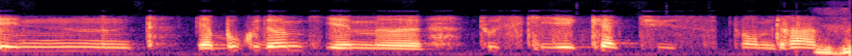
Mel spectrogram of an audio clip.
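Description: A woman at a fairly low pitch and fairly slow pace, with noticeable background noise. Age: 50s. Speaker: florist. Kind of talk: radio interview. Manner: hesitant, many fillers.

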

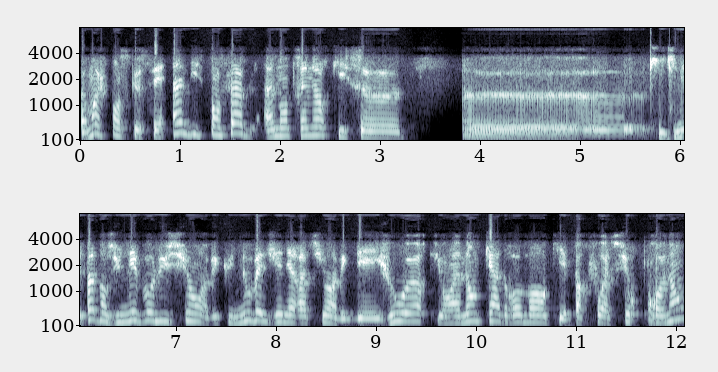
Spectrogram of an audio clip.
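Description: A man speaks at a fairly slow pace, his voice pitched high, with lively intonation. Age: 60s. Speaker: football coach, former pro player. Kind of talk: radio interview.

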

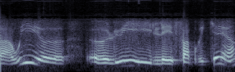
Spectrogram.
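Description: This man's pitch varies in an ordinary way as he talks at a very slow pace. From Alsace, France. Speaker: caller, luthier enthusiast. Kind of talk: casual phone chat, storytelling. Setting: phone call.

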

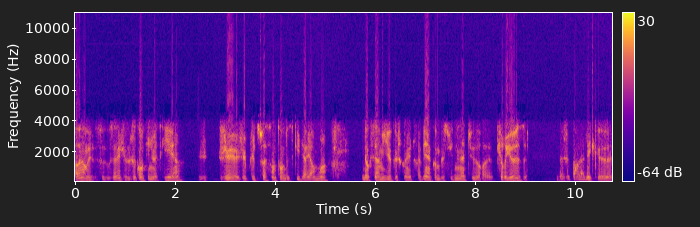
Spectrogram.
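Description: Fairly low in pitch, a man with an unremarkable speaking voice talks at a fairly slow pace. His intonation is lively. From Savoie, France. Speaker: crime novelist. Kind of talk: radio interview.

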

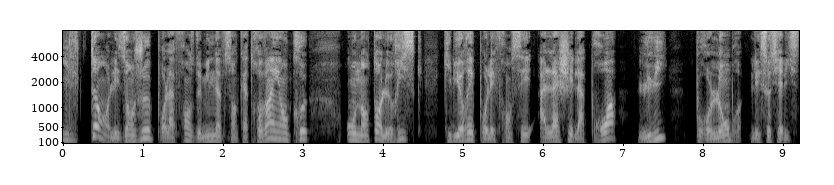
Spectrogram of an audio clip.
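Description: Against a quiet background, a man with a fairly high pitch talks at a fairly slow pace with very wide pitch swings, in a dry, close sound with no echo. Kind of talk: radio narration introducing and commenting on an archive address. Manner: measured, formal.

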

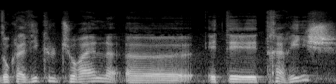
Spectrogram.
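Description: A man's pitch varies in an ordinary way while noticeable background noise carries through the recording. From Paris, France. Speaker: foreign correspondent journalist. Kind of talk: interview.

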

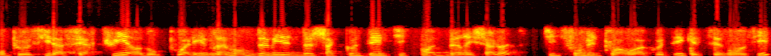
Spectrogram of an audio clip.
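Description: With a high pitch, a man talks at a very fast pace. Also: ordinary pitch variation. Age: 30s. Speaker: fishmonger. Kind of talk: radio interview.

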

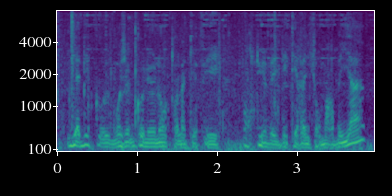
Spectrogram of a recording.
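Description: Noticeable background noise fills the clip. A man talks at a moderate pace. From Corsica. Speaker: horse-drawn carriage dealer, former supermarket owner. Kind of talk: casual interview.

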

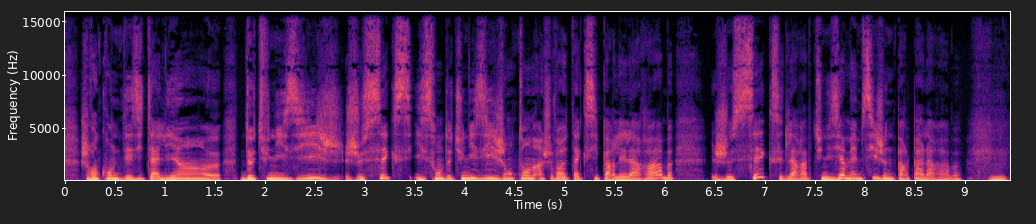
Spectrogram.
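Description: A woman talks at a moderate pace with a fairly high pitch and ordinary pitch variation. The sound is dry and close, with no echo. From Tunisia (Tunis), raised in France from age 5. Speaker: writer and journalist. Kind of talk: radio interview. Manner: talks with her hands, voluble; halting, many repetitions.

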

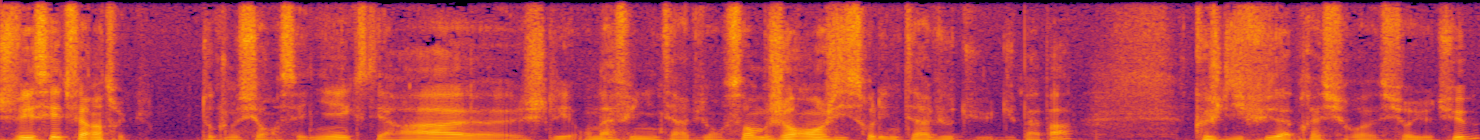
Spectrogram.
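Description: The voice has a dark, mellow tone, somewhat breathy, with lively intonation and big swings in loudness. Delivery is very fast yet broken by long, frequent pauses, on a very clean recording with a silent background. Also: man, fairly low pitch for a man. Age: 30s. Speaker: YouTuber. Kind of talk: interview. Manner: hesitant.

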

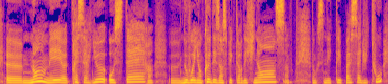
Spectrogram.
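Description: Speech at a very slow pace with ordinary pitch variation comes through a very clean recording with a silent background and a dry, close sound with no echo. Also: woman. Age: 50s. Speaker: novelist and journalist. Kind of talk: interview. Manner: halting.

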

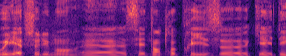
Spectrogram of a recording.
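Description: A man speaks with lively intonation. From Faramans, Isère, France. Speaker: former company head. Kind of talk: interview.

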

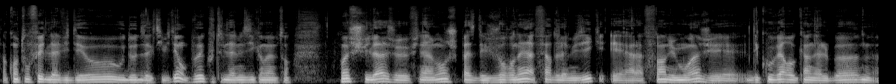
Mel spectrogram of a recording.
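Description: Fairly low in pitch, a man speaks at a very fast pace. His intonation stays fairly even. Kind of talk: casual interview. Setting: radio studio.

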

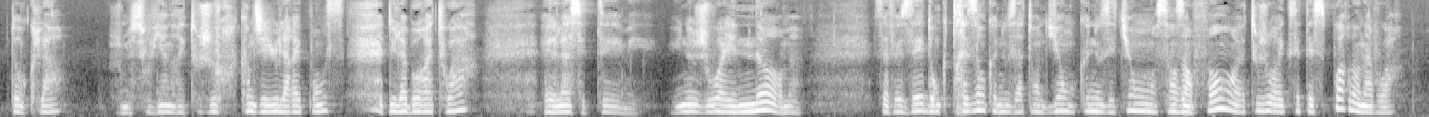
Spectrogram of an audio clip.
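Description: Through noticeable background noise, a woman with a very deep, low pitch speaks fairly slowly and with fairly even intonation, leaving long, frequent pauses. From Nantes, western France. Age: 60s. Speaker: mother of kidnapped newborn. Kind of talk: testimony.

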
